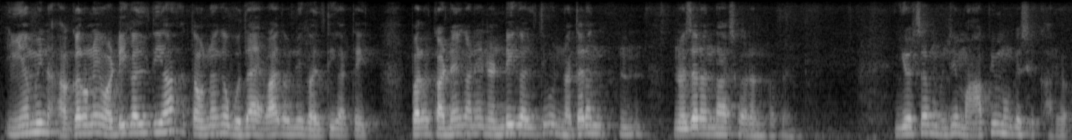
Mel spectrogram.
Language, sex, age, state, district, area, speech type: Sindhi, male, 18-30, Maharashtra, Thane, urban, spontaneous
